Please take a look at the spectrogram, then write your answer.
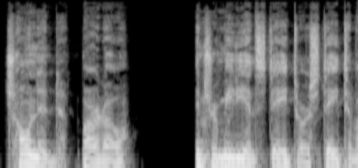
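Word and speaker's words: ཆོས་ཉིད་བར་དོ: Text: Chosnid bardo, pronounced Chonid bardo, intermediate state or state of uncertainty during the experiencing of reality.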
